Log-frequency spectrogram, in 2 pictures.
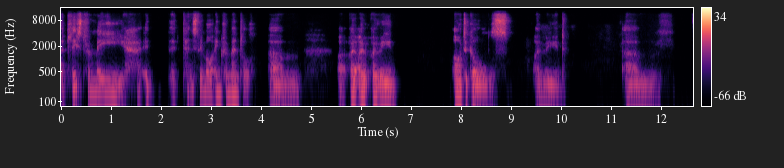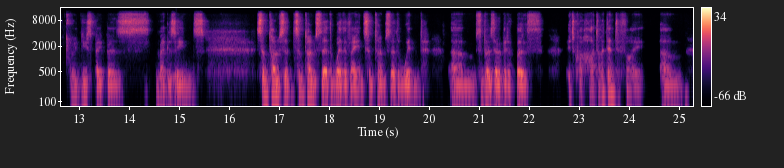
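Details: Speech of an adult male novelist who stammers; stuttering.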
